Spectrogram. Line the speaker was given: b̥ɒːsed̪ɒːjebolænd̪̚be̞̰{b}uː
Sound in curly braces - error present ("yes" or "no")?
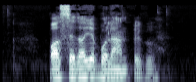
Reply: yes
